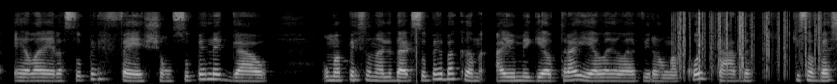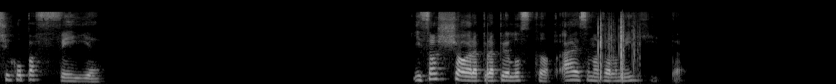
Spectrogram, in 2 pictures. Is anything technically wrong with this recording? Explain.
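Yes, the speech has two kinds of fault. Cable scratch noise appears from 6.72 to 8.29 s and again from 14.35 to 14.78 s. This is likely a worn cable or connector being moved, so its contact resistance jumps about rapidly. It adds dense, uneven scratching over the speech, a little below the speech level in the first burst and roughly as loud as the speech in the second.

A CD skip occurs at 13.23 s. The laser jumped onto a different turn of the disc's spiral, so playback mutes for around 10 ms and then resumes from another point in the audio.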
